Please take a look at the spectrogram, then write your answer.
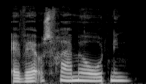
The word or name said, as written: erhvervsfremmeordning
